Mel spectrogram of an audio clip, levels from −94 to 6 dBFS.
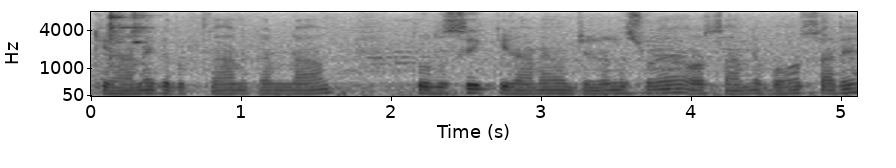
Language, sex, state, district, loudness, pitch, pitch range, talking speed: Hindi, male, Bihar, Patna, -19 LUFS, 115 Hz, 110-120 Hz, 175 wpm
